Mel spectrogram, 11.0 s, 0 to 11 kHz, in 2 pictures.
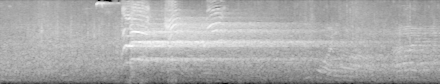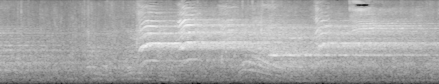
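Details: Beluga training at Port of Nagoya Public Aquarium, Nana and Niko, October 2018: two bouts of bright, level harmonic whistles, the second ending in a falling glide, with short high peeps and roomy echo between.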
